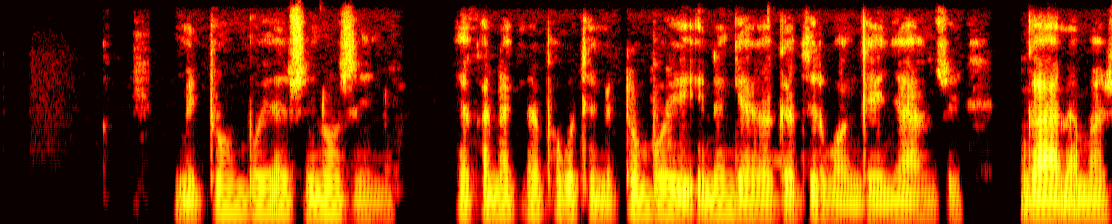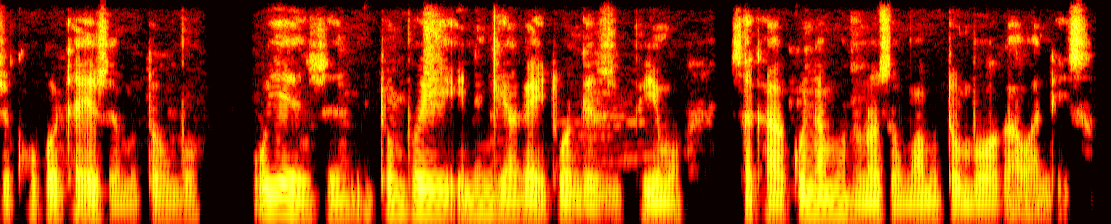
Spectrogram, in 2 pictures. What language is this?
Ndau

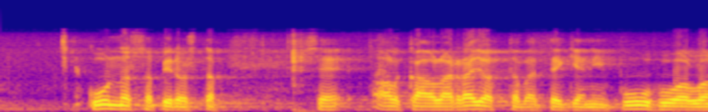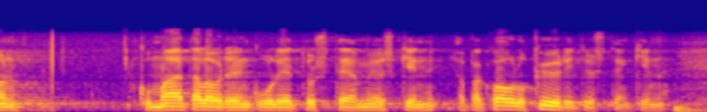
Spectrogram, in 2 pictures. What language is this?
Finnish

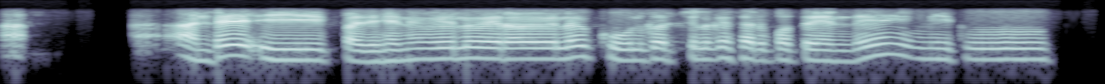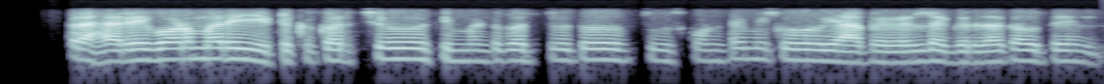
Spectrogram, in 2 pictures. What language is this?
Telugu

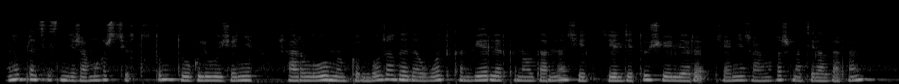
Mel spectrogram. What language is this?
Kazakh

